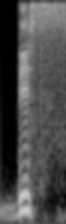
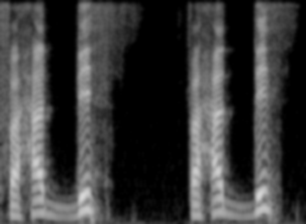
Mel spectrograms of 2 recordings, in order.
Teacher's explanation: Itu terang-terangnya jadi huruf sin dah tu. Sebab kalau kita sebutkan tha betul-betul, dia tak ada laluan angin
